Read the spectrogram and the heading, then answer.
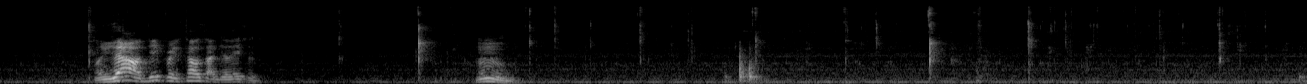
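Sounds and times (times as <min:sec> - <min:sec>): chewing with wet lip smacks: 0:03.3 - 0:03.6, 0:04.2 - 0:13.0.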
